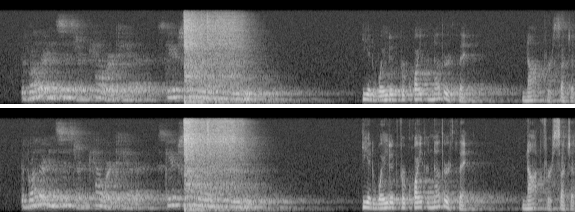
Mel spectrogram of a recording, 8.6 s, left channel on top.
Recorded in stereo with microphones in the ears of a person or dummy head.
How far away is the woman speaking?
About 3.5 m.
